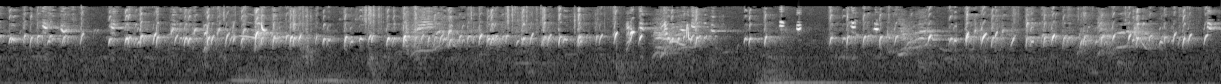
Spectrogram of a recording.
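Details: European goldfinch pours out rapid twittering phrases with short liquid trills, broken by a couple of brief pauses, plus faint low thumps.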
